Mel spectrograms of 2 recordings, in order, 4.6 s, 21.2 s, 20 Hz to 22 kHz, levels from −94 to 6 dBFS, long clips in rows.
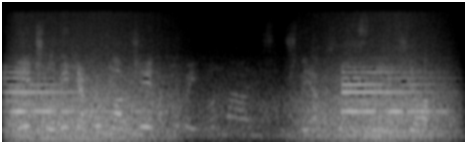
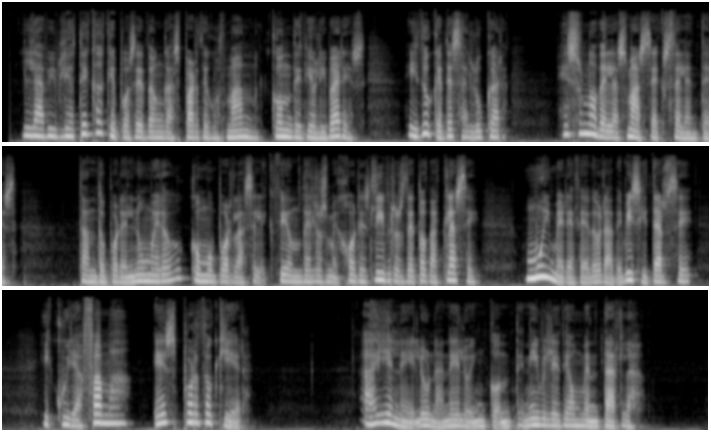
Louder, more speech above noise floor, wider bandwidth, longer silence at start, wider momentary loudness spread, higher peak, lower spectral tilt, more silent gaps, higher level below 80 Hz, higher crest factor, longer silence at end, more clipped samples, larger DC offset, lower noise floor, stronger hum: second, -30 LUFS vs -22 LUFS; second, 22 dB vs 33 dB; about the same, 16.5 kHz vs 16.5 kHz; second, 0 s vs 0.2 s; first, 23 LU vs 10 LU; second, -16 dBFS vs -4 dBFS; about the same, -5.5 dB/octave vs -6 dB/octave; neither; second, -60 dBFS vs -46 dBFS; about the same, 16 dB vs 18 dB; second, 0 s vs 0.7 s; neither; neither; about the same, -52 dBFS vs -53 dBFS; neither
